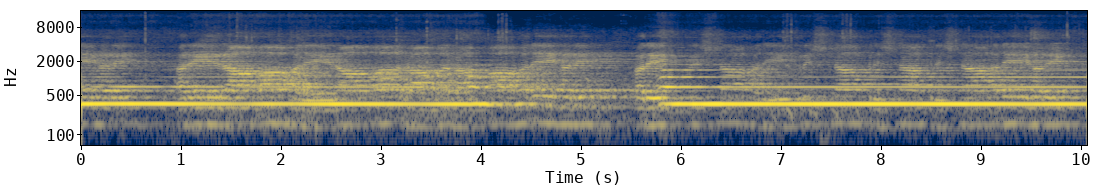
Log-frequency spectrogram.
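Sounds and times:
conch shell blown: 0.0s - 4.3s, 5.2s - 10.0s.

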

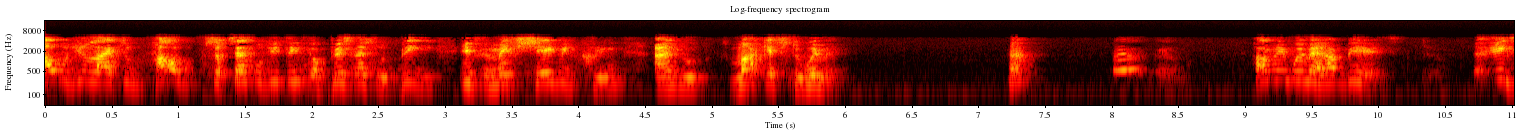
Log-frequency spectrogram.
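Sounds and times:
man saying huh: 7.2s - 8.6s
brief vocal sound: 8.0s - 8.6s.

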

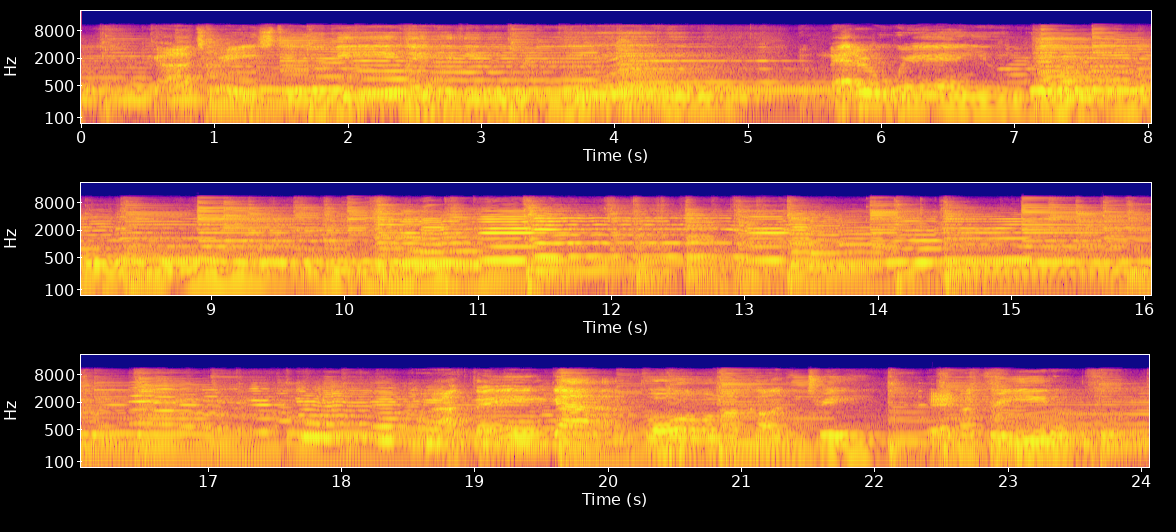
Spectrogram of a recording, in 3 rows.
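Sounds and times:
acoustic guitar strummed: 0.0s - 24.0s
fiddle playing melody: 0.0s - 24.0s.

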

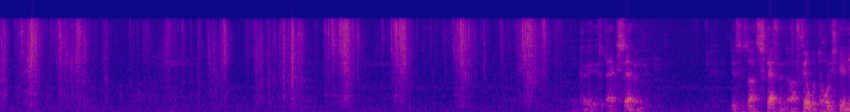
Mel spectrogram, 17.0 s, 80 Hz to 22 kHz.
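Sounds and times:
paper pages rustling: 0.0s - 11.4s.

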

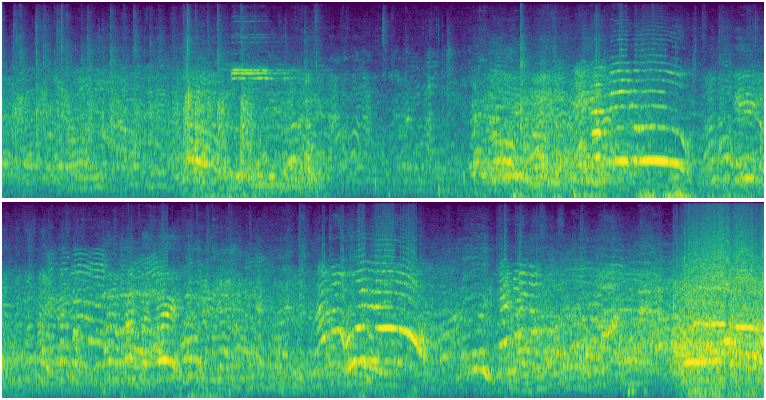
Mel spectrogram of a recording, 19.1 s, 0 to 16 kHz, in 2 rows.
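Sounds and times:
voices shouting and calling out: 5.4s - 19.0s
loud drawn-out shout: 17.9s - 19.0s.

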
